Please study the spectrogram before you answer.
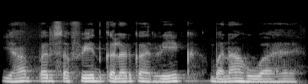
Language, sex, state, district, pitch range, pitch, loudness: Hindi, male, Uttar Pradesh, Lucknow, 130-150 Hz, 140 Hz, -15 LUFS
